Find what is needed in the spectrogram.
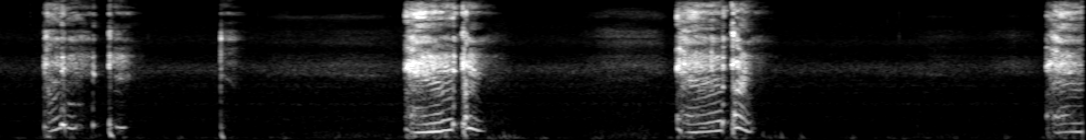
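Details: Person with a summer cold: several coughs in short bursts, some doubled, with quiet room noise between them.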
